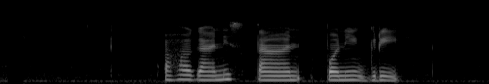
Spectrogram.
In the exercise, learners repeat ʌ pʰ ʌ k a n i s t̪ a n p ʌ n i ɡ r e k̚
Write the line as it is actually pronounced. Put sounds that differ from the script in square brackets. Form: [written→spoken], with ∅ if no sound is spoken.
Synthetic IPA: ʌ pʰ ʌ [k→ɡ] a n i s t̪ a n p ʌ n i ɡ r [e→i] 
